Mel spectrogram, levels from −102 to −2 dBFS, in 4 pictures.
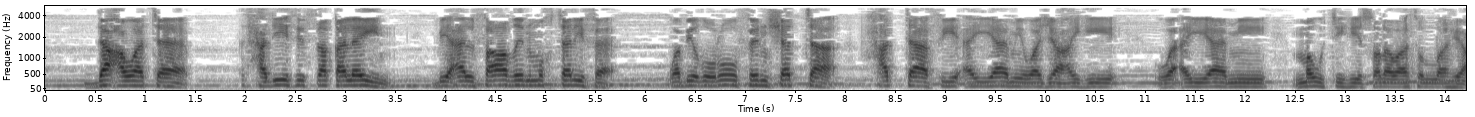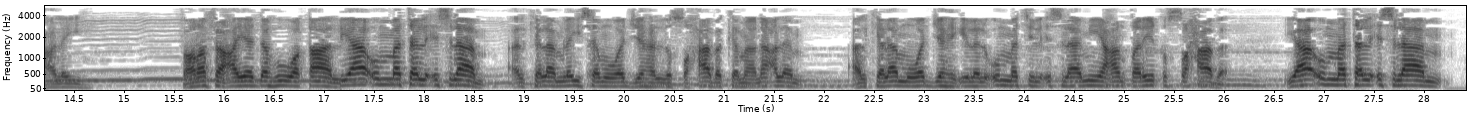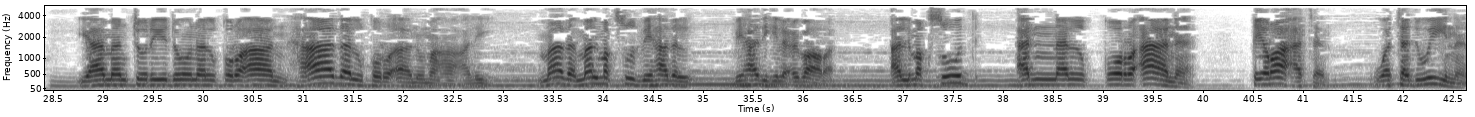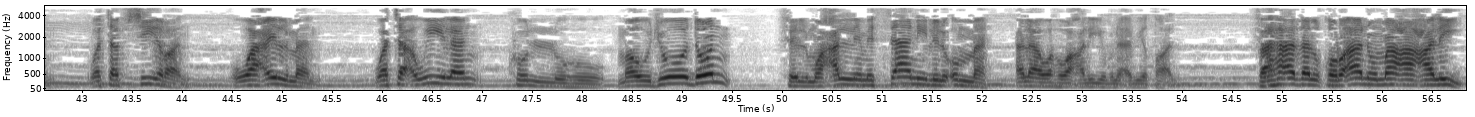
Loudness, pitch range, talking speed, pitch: -24 LUFS, 135-170 Hz, 80 wpm, 150 Hz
